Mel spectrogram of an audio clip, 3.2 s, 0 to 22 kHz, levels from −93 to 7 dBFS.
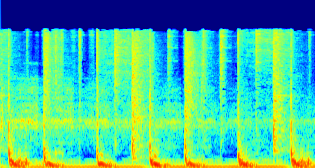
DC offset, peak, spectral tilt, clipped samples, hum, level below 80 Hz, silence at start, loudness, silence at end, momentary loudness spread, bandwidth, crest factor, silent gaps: under 0.1%; 0 dBFS; -4 dB/octave; under 0.1%; none; -20 dBFS; 0 s; -15 LUFS; 0 s; 5 LU; 11 kHz; 14 dB; none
